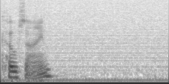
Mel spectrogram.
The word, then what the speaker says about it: cosine: Now the second trig ratio we are going to discuss is cosine of a abbreviated as cos but pronounced cosine and this is the adjacent side divided by the hypotenuse.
